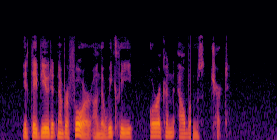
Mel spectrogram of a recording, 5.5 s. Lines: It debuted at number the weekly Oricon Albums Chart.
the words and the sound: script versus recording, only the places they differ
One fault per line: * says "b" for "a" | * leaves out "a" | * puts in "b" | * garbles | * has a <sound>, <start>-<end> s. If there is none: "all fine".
* puts in "four on"
* has a dropout, 3.8-3.9 s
